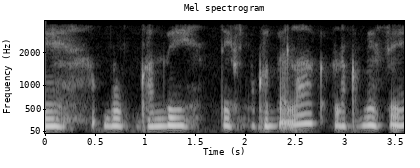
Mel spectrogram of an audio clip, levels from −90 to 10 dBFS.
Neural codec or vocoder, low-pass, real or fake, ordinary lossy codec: codec, 44.1 kHz, 7.8 kbps, DAC; 3.6 kHz; fake; none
